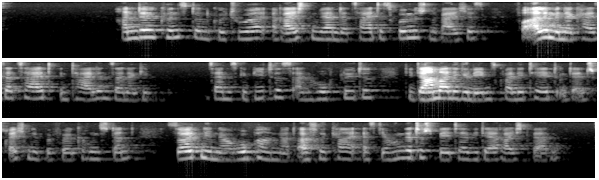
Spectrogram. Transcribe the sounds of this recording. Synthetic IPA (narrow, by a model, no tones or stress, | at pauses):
handl̩kʰʏnstəʊntkʰʊltʰuːɐʔɛɐʁaɪçtn̩vɛːʁ̞ntd̥eːɐt͡saɪt̚d̥ɛsʁøːmɪʃn̩ʁaɪçəs | foːɐʔa̰ləmɪndeːɐkʰaɪzɐt͡saɪtɪntʰaɪlən | z̥aɪnəsɡ̥əbiːtʰəsʔa̰ɪnəɦoːxb̥lyːtə | d̥iːdaːmaːlɪɡəleːbm̩skv̥alitʰɛːtʊ̰ntd̥eːɐɛnʃpʁ̥ɛçn̩dəbəfœlkəʁʊŋsʃtant | z̥ɔltn̩ɪnɔʏʁoːpʰaʊntnɔɐtʔafʁ̥ikʰaːʔeːɐstjaːɦʊndɐtəʃpɛːtʰɐviːdɐɛɐʁaɪçtv̥ḛːɐdn̩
